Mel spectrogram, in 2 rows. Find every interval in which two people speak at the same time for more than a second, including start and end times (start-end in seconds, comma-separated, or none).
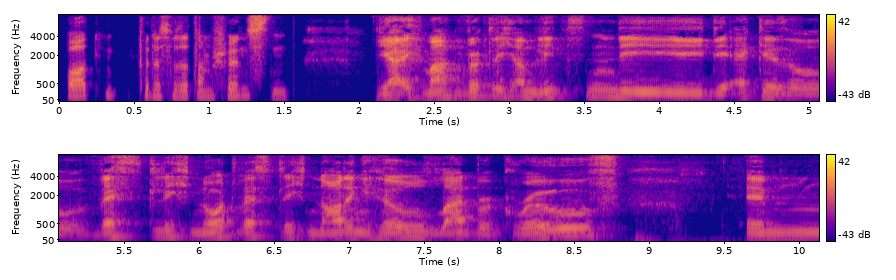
none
